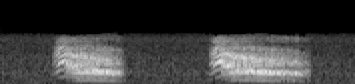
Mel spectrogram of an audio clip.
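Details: Snow leopard (Panthera uncia) caught on trail camera in its natural habitat, giving two drawn-out, moaning wails of about a second each, eerie rather than a roar.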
